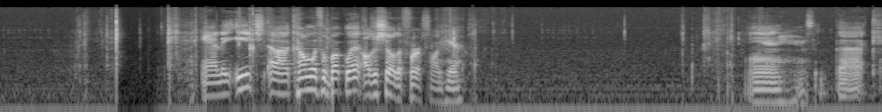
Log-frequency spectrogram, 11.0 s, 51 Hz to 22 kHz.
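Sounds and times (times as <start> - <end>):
low room hum: 0.0 - 11.0
plastic case handling: 0.9 - 4.3.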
